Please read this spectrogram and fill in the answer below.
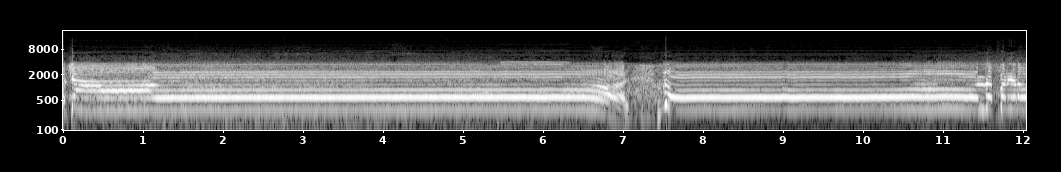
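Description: A Spanish-language football radio commentator's drawn-out goal call, the long shout of "gol" that signals a goal has been scored. It comes in two shouts: the first is held on one note for about seven seconds and drops in pitch as it ends. After a quick breath, a second shout is held for about four seconds.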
